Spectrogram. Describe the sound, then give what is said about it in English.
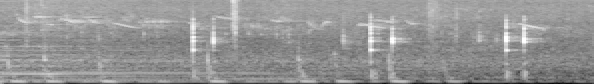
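A male capercaillie's lek display in a Scottish pine forest, calling to summon females to the lek: sharp, dry pops and clicks arriving in pairs and short bursts, crisp, over a faint low hum and quiet forest ambience. “The male bird's bizarre popping call is summoning the females to the lek.”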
